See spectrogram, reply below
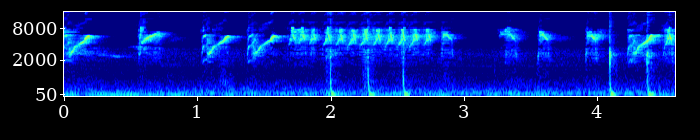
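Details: Tame caged sogon (sepah raja) singing vigorously: bright upward-swept whistles, a burst of rapid high trilling in the middle, then more rising whistles, with a few soft clicks.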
